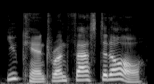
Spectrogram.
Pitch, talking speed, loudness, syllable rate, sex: 185 Hz, 235 wpm, -16 LUFS, 4.3 syllables/s, male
